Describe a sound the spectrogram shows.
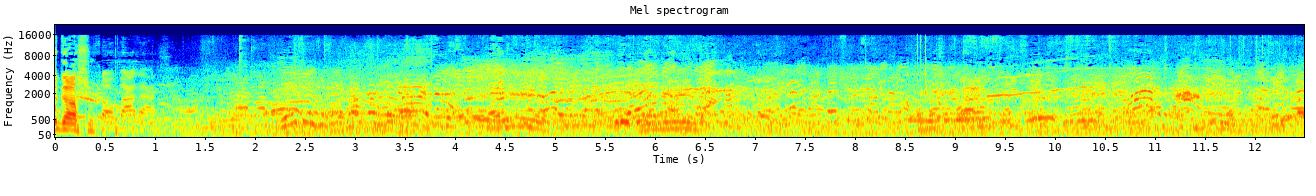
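A crowd of women and children chatter and shout outdoors.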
